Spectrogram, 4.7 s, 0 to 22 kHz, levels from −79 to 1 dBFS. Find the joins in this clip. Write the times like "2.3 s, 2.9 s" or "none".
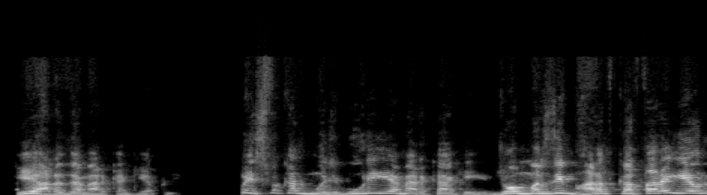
1.6 s

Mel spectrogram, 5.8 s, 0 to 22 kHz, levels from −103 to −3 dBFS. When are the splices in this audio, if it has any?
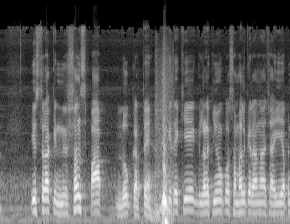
3.3 s

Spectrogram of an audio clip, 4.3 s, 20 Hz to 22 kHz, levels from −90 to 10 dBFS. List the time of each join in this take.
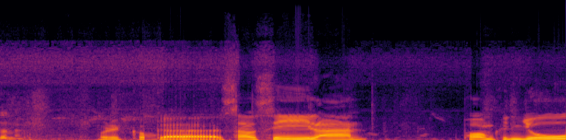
1.1 s

